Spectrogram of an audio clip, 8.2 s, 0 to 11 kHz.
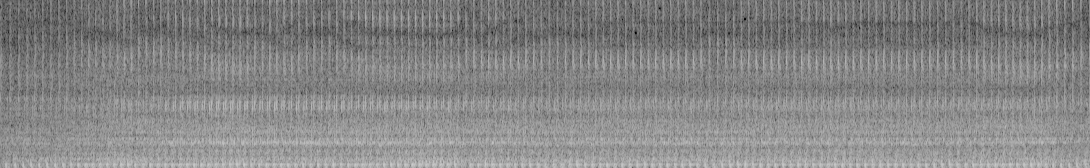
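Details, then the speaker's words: Honda Dio AF56 scooter after a full rebuild with new valves, about 10–20 km since: fast, light metallic ticking over the exhaust note at idle. Excessive valve clearance, with the owner suspecting wear on the rocker arm or camshaft. "видимо выработка на на коромысле или на распредвалу все-таки дал о себе знать"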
